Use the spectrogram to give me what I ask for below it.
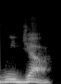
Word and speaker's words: Ouija: I'm sorry, the proper way to say it is Ouija. Ouija.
